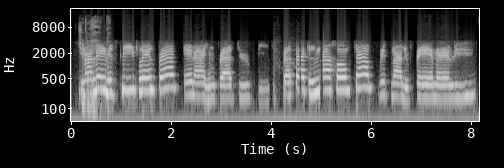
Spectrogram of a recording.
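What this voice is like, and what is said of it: Imitates a cartoon character's voice. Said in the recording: “I can do the Cleveland Brown intro ... It's a cartoon character”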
